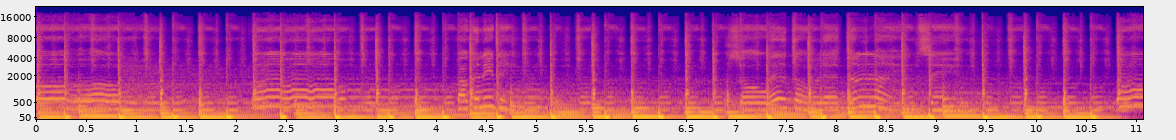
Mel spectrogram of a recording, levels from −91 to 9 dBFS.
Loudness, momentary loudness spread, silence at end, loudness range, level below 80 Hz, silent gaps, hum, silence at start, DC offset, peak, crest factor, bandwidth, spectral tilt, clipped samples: -15 LUFS; 3 LU; 0 s; 1 LU; -12 dBFS; none; none; 0 s; under 0.1%; 0 dBFS; 12 dB; 16.5 kHz; -6.5 dB/octave; under 0.1%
